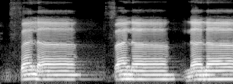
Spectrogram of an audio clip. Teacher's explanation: alif dibaca nipis, tarkik, kerana sebelumnya huruf lam nipis. Fala, lala, nipis sahaja.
